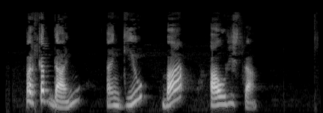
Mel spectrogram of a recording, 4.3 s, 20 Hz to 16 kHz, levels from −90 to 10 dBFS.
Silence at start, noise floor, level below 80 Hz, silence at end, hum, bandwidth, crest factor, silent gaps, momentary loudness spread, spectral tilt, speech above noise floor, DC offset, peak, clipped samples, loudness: 0.35 s; -78 dBFS; -78 dBFS; 0.95 s; none; 10.5 kHz; 20 dB; none; 15 LU; -5 dB/octave; 58 dB; under 0.1%; -2 dBFS; under 0.1%; -21 LUFS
